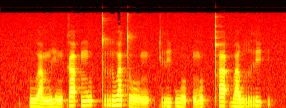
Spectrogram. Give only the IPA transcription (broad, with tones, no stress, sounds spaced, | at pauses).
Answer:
h u˨˩ a̯ m i˩˦ n k a˥˩ ʔ m u˥˩ ʔ t r u˥˩ a̯ t oː˨˩ ŋ | k r i˦˥ ʔ w o˨˩ k̚ m o˦˥ k̚ pʰ a˥˩ ʔ b a˦˥ w r i˦˥ ʔ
